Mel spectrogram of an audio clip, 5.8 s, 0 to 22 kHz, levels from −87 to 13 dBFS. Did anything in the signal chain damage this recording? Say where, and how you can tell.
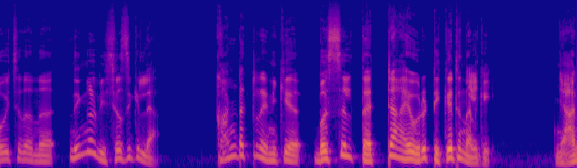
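Yes. Automatic gain rising in the call-processing stage twice lifts the whole signal by about 6 dB: first from 0.15 to 1.64 s, then more slowly from 2.2 to 4.85 s. The AGC judged the input too quiet and raised its gain step by step. The background noise floor swells along with the speech, which a talker leaning in or speaking louder would not cause. The rise is gradual ramping rather than an instant level jump.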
